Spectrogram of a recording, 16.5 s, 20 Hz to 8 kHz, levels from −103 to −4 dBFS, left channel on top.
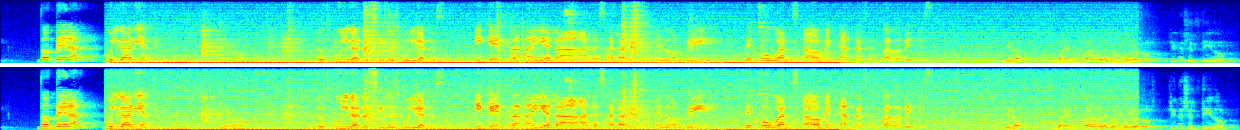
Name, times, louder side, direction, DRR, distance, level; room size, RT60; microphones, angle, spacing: voice 1, 0.5-1.1 1.4-2.0 4.2-5.9 6.3-9.6 9.9-12.4, right 3 dB, 20° right, 2 dB, 2.2 m, -26 dB
sound 1, 1.4-11.2, equal, 10° left, 2.6 m, -23 dB
Water, 1.4-15.2, right 4 dB, 45° right, 1.8 m, -36 dB
voice 2, 2.8-3.3 13.3-13.7 14.0-16.4, right 2 dB, 75° right, -1 dB, 2.3 m, -33 dB
28.0 x 27.0 x 7.8 m, 0.96 s
head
